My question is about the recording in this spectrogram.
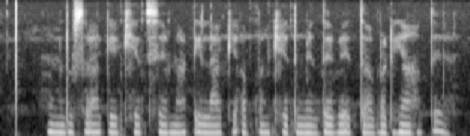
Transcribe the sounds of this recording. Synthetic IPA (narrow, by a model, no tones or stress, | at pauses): həmd̪usɾakekʰet̪semaʈilakḛʔəpːənkʰet̪mẽd̪ebet̪əbəɽ̤ʱijãɦot̪e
